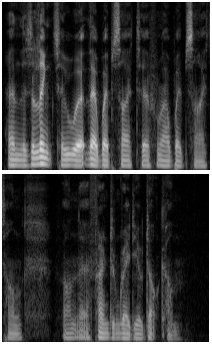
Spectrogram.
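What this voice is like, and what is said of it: Husky, sore-throated voice. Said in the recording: “sorry about my voice... it sounds quite husky... I've got a bit of a sore throat”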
